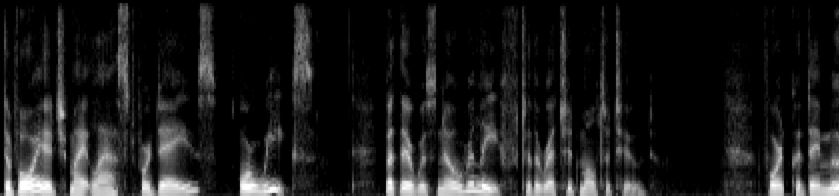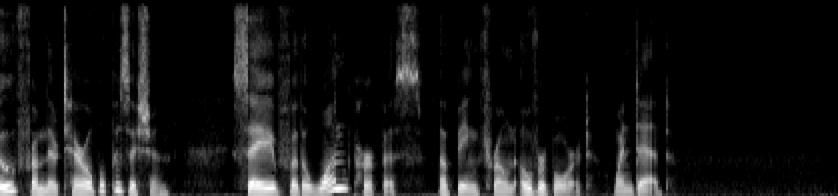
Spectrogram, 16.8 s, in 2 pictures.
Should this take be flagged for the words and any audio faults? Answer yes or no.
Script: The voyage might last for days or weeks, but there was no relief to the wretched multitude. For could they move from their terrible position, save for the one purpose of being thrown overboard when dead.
no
